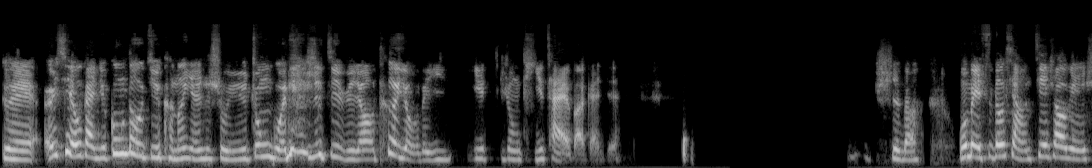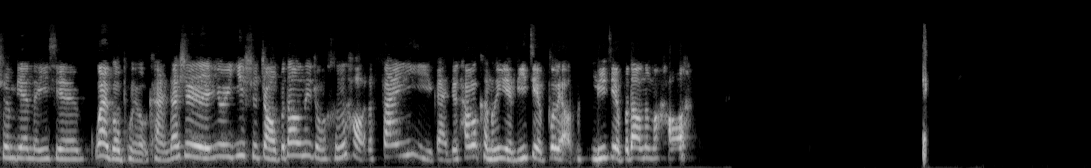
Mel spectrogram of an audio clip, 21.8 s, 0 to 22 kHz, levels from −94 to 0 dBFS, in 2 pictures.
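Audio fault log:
No fault detected in this speech recording; nothing audible calls for a log entry.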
